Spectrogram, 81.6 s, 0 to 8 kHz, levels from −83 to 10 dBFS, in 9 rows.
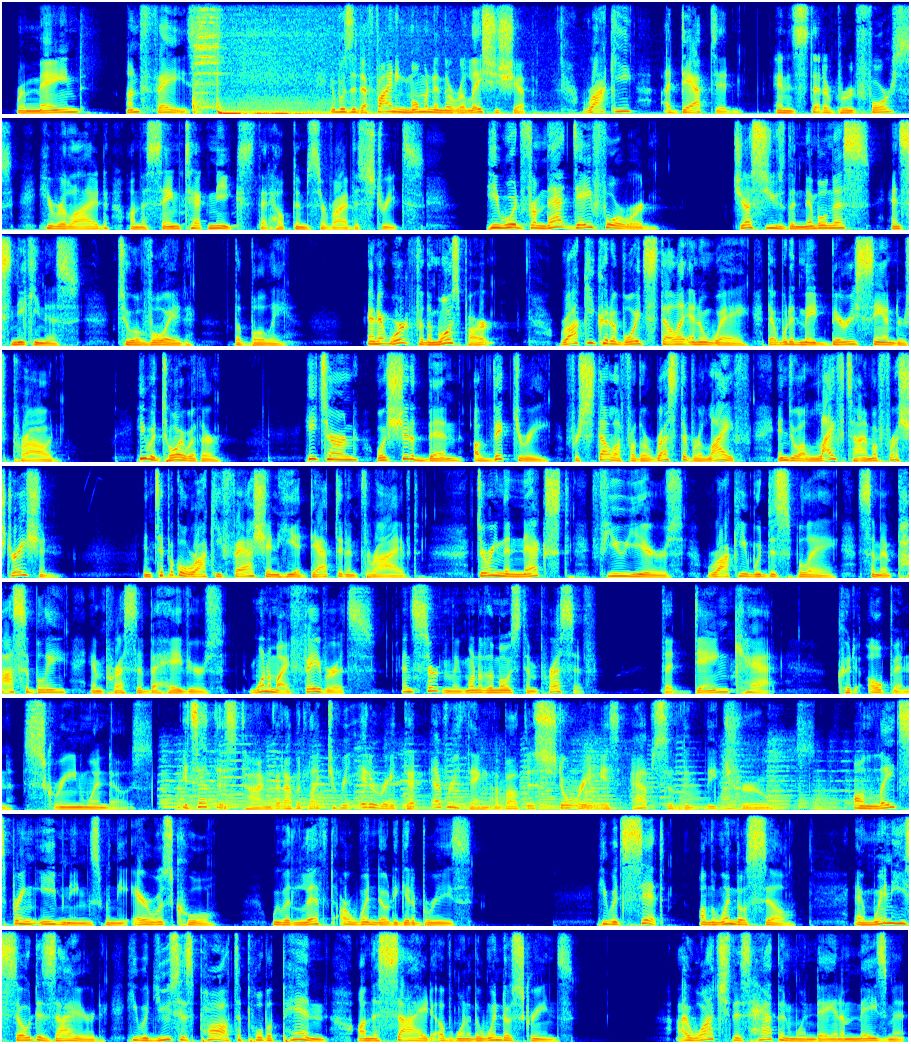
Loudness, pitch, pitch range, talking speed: -14 LUFS, 140 Hz, 120-170 Hz, 150 wpm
